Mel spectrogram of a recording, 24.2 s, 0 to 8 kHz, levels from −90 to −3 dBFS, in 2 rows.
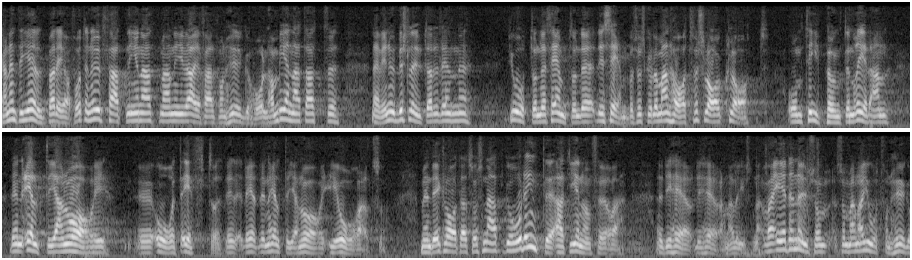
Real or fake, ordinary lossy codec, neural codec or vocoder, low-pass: fake; MP3, 48 kbps; vocoder, 44.1 kHz, 80 mel bands, Vocos; 7.2 kHz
